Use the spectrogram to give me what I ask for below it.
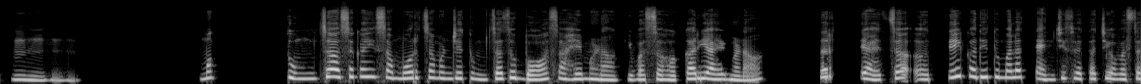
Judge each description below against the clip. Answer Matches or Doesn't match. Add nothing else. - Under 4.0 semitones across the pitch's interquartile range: Doesn't match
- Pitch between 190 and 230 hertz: Doesn't match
